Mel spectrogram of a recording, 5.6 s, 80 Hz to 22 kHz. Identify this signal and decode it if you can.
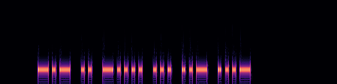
Morse code, heard as a keyed tone, about 20 wpm, 700 Hz. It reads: KI6SUV
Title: USA Call Signs - 6 Characters - Repeated 2x - 20wpm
